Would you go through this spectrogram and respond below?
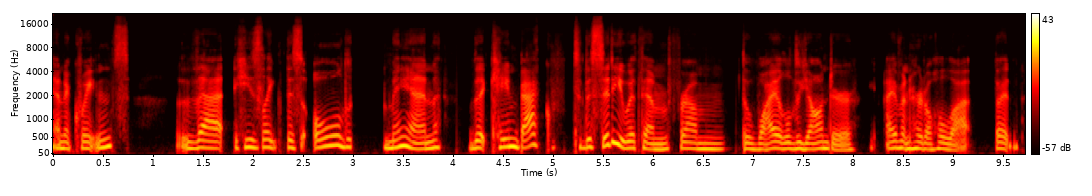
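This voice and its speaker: A woman's voice: lowish voice, a little mellow, no room sound, studio quality. A woman playing a tabletop roleplaying game, improvising in a casual, chatty way. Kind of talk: casual improvised in-character chat.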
